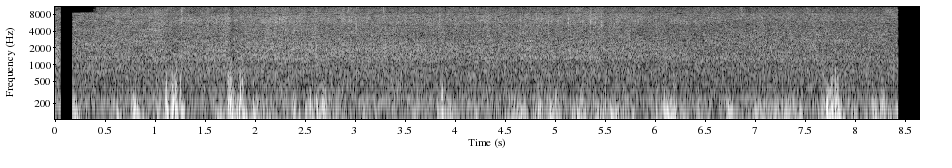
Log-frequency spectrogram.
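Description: Torrential rain pours steadily during a thunderstorm in Honolulu, Hawaii, a dense loud hiss with low rumbles of thunder and gusting wind throughout.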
